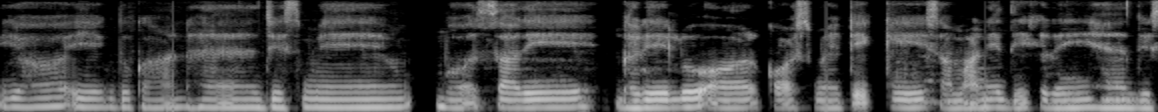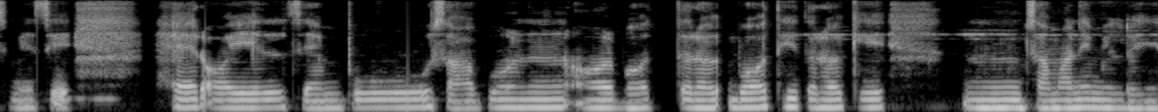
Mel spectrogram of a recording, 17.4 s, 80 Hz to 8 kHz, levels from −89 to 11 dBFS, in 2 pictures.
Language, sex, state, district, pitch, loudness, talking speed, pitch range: Hindi, female, Bihar, Kishanganj, 165 Hz, -20 LUFS, 110 wpm, 160-165 Hz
